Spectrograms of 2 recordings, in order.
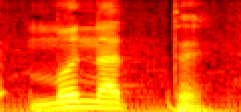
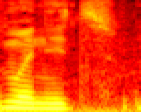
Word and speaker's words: Monate: Il est temps de commencer doucement mais sûrement cette euh, émission spéciale sur Steve Monate. Euh, qui s'écrit Steve, Steve Monit, mais visiblement ça se dit Monat.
